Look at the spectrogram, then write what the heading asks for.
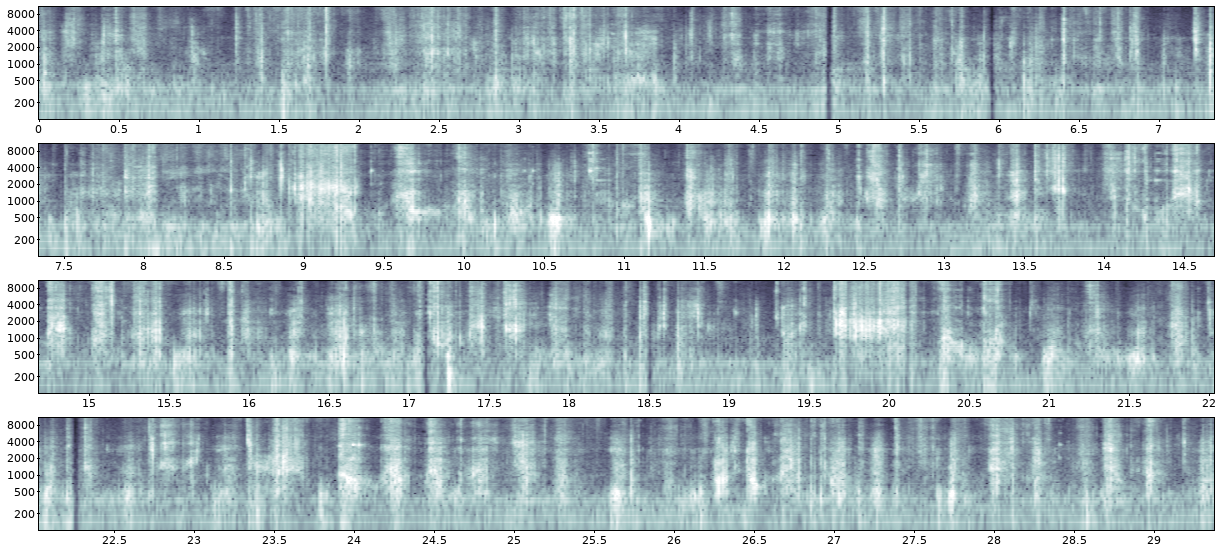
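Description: Close-miked crunching and chewing of a whole fish coated in chili powder, with tearing of the fish by gloved hands: a dense, irregular crackle of small sharp clicks.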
